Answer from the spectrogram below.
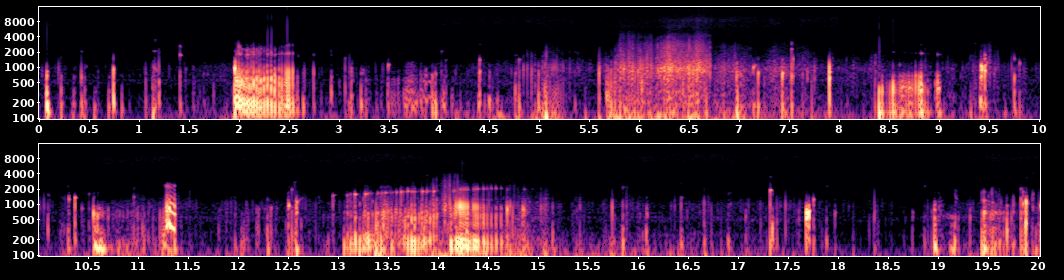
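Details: Active bowel sounds (borborygmi) from a gut struggling to digest an unknown meal: loud, frequent gurgles, growls and low groans.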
